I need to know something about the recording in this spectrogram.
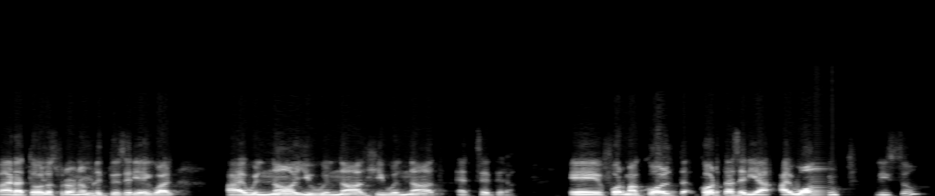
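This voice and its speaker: Guy teaching a class online, slow patient explaining, keeps checking in, dull muffled audio. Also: mid-range voice. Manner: slow, patient, repeats "¿listo?" after each point. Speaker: English teacher.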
